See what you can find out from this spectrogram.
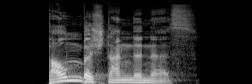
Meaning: strong/mixed nominative/accusative neuter singular of baumbestanden
- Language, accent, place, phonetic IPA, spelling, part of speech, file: German, Germany, Berlin, [ˈbaʊ̯mbəˌʃtandənəs], baumbestandenes, adjective, De-baumbestandenes.ogg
